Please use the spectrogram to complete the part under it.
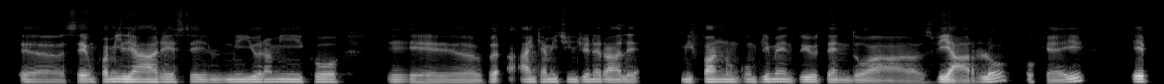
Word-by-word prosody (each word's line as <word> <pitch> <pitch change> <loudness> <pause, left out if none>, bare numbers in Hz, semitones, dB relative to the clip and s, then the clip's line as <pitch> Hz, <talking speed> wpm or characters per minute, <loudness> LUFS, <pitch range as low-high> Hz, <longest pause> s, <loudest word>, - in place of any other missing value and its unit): ehm, 105 -1 -5
se 105 +2 -1
un 110 +1 -1
familiare, 120 0 +3
se 115 -1 -8
il 110 0 -2
migliore 115 +2 +1
amico, 120 0 0 0.4
ehm, 105 -2 -5
b 110 -2 0
a - - -12
anche 115 0 -1
amici 115 +1 0
in - - +1
generale, 110 -2 0 0.4
mi 110 - 0
fanno 120 +1 +3
un 110 -1 -1
complimento 115 0 0
io 115 -2 +3
tendo 105 -3 -2
a 90 -2 -5
sviarlo 110 - +3
okay, 110 - -1 0.4
e - - +8
110 Hz, 130 wpm, -25 LUFS, 105-115 Hz, 0.4 s, e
